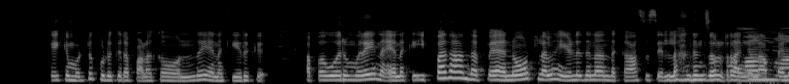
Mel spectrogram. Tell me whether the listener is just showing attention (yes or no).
yes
